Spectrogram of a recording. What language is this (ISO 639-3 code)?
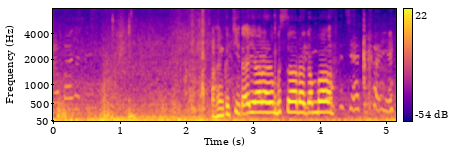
msa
